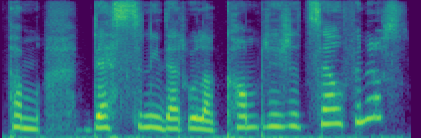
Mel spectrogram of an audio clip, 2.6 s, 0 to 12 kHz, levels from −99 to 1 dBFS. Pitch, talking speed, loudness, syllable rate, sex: 290 Hz, 180 wpm, -19 LUFS, 6.3 syllables/s, female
